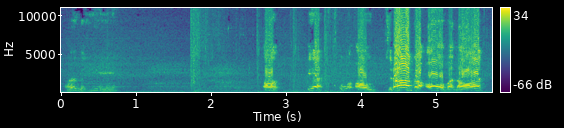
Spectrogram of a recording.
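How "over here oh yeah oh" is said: ordinary delivery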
